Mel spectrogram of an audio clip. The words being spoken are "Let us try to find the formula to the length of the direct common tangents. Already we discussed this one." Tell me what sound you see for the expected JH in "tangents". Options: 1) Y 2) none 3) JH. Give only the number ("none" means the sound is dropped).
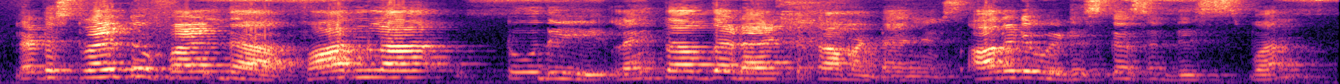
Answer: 2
